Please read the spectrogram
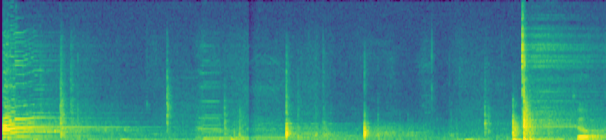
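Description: A guitar string struck at the very start and ringing out, followed by a few quieter stray plucks and sharp handling clicks; a loud knock comes a little after five seconds in.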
